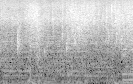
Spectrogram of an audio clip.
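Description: Tap water running steadily from a sink faucet and splashing over a plastic protein skimmer cup lid held under the stream while it is rinsed by hand.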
